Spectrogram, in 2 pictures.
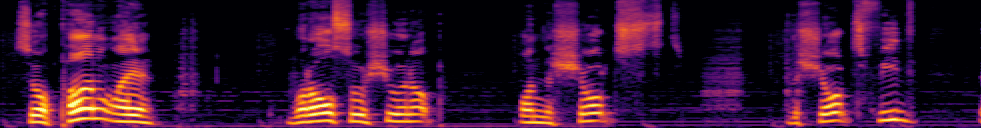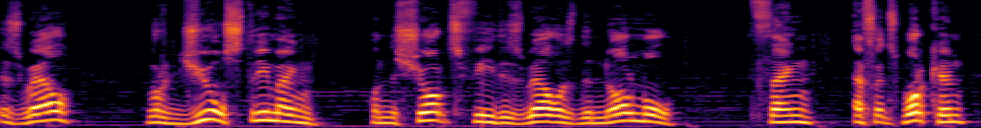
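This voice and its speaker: Over-caffeinated man with a mellow voice. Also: high-pitched. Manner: over-caffeinated, jittery rambling; self-deprecating. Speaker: live stream host, guitar player. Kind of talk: casual live stream chat, greeting viewers.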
